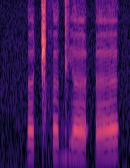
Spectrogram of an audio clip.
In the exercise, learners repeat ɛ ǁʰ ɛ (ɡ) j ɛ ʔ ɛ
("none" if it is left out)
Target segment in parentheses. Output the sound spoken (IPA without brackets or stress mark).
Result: ɡ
